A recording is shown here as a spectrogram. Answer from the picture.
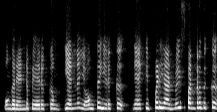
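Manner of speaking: high-pitched protest of a wounded woman; acted outraged refusal, pitched high throughout; distraught, indignant Tulasi. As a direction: voice her refusal high, at ordinary volume.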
